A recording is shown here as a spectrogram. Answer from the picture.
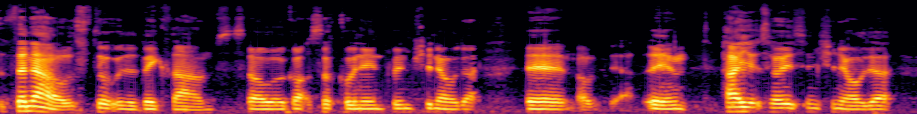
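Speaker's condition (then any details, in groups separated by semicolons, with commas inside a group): Cerebral palsy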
